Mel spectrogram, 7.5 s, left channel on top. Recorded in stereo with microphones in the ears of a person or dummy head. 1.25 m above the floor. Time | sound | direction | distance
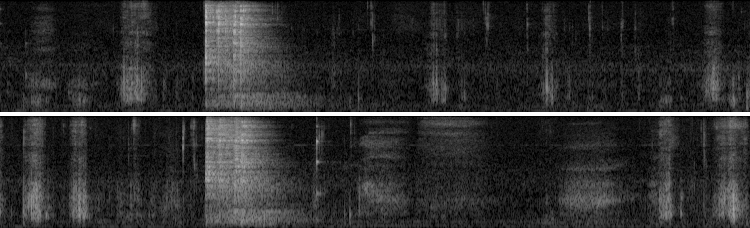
2.0 | a crack | 55° left (ahead or behind) | 0.8 m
